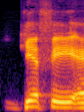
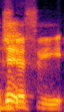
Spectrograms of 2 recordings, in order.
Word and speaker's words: Giphy: I pronounced it both Giphy and Jiffy.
